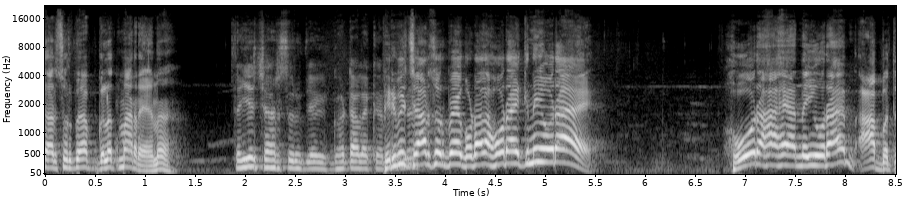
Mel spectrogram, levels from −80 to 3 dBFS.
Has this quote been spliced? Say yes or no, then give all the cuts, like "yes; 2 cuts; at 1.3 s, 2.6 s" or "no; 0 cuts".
no; 0 cuts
